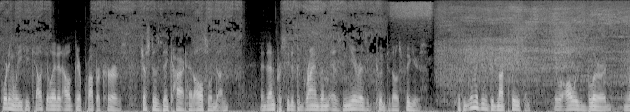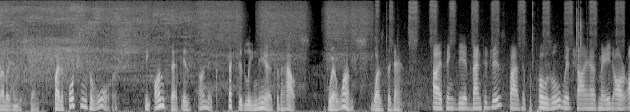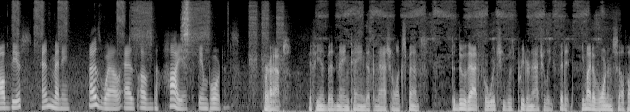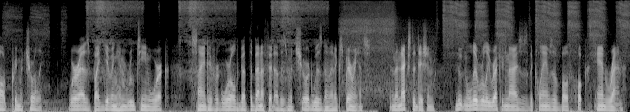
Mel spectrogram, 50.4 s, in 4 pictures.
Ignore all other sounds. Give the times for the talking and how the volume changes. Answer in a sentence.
The talking can be heard from 0.1 to 50.3 s, at a steady volume.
